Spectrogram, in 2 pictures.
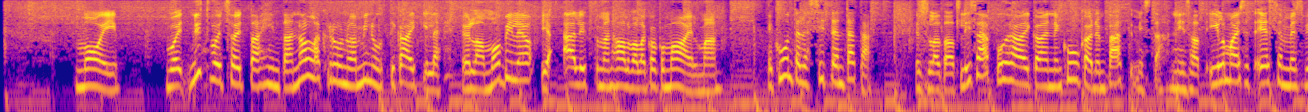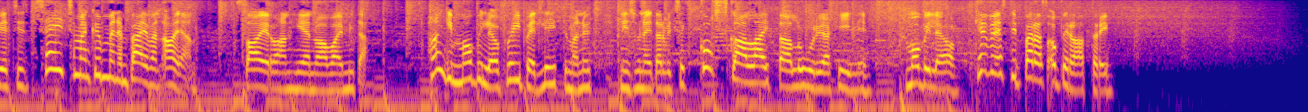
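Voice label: finnish female commercial; voice talents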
